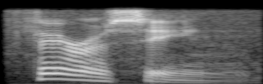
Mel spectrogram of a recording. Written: ferrocene

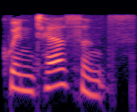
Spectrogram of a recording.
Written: quintessence

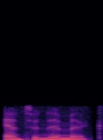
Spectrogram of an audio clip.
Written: antonymic

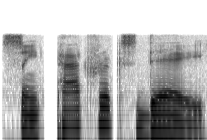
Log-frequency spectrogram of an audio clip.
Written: Saint Patrick's Day

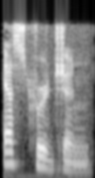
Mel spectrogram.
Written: estrogen

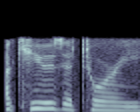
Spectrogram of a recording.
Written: accusatory

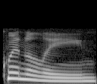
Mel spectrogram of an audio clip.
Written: quinoline

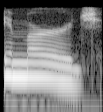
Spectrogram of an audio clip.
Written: immerge

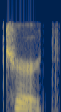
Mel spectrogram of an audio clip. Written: chert

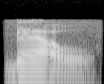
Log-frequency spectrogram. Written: bel

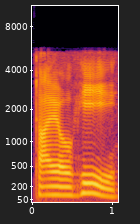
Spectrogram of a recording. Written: Taiohae

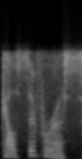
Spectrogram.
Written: calciferous

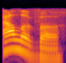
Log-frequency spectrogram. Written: Alava, Cape

